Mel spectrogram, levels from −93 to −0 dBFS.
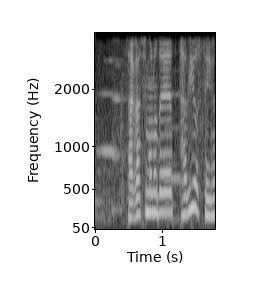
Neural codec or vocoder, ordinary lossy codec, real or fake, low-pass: none; none; real; 3.6 kHz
